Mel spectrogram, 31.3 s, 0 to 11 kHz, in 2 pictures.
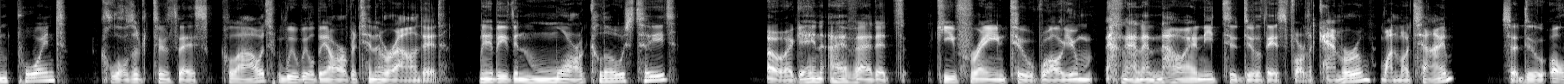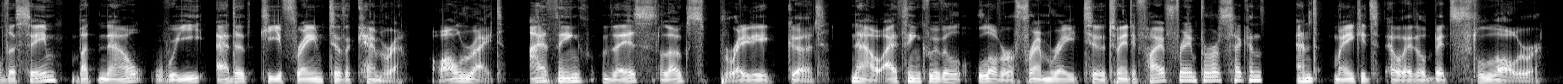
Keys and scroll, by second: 1.7 s, 2.5 i, 5.0-6.7 typing, 11.8 shift+`, 12.0 w, 12.4 s, 13.9 i, 27.8 1, 27.9 5, 28.0 0, 28.2 Return.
